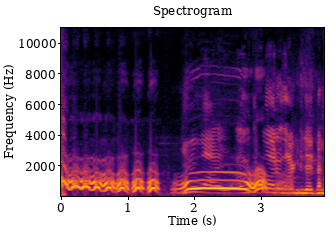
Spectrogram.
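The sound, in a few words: person imitating a dog barking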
